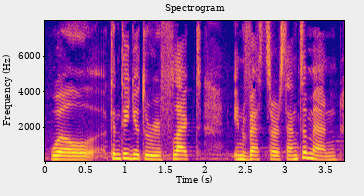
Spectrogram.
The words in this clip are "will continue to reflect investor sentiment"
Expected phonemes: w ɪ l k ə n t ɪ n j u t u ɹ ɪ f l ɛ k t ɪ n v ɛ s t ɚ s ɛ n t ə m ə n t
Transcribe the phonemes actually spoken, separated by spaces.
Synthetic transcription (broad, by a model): w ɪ l k ə n t ɪ n j u t u ɹ ɪ f l ɛ k t ɪ n v ɛ s t ɚ s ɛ n t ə m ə n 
